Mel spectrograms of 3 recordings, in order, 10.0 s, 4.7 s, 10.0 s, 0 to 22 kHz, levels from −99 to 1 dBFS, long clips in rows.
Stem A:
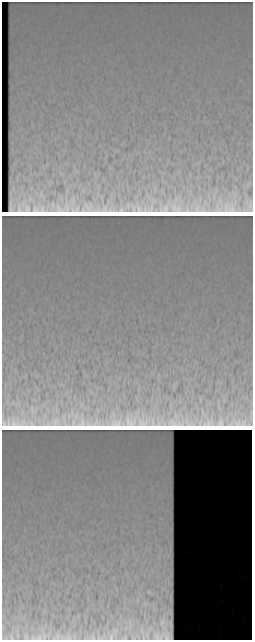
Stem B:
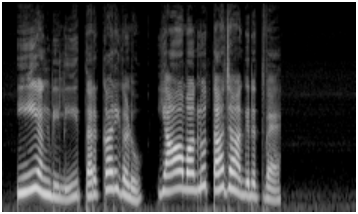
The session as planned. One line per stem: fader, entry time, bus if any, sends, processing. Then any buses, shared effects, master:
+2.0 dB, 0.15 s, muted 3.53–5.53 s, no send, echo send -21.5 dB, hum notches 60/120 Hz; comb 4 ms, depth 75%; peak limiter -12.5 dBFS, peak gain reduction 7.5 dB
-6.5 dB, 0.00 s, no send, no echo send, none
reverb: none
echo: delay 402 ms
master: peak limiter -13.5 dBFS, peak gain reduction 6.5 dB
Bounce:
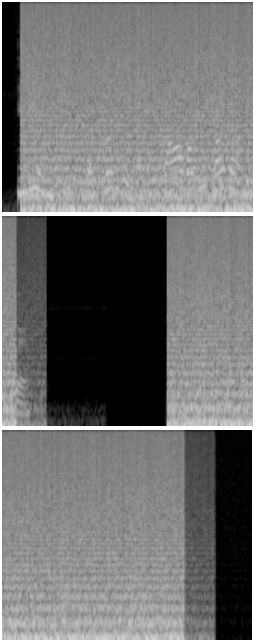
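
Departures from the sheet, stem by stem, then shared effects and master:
stem A: missing hum notches 60/120 Hz; master: missing peak limiter -13.5 dBFS, peak gain reduction 6.5 dB

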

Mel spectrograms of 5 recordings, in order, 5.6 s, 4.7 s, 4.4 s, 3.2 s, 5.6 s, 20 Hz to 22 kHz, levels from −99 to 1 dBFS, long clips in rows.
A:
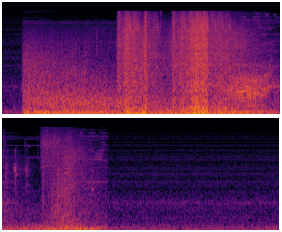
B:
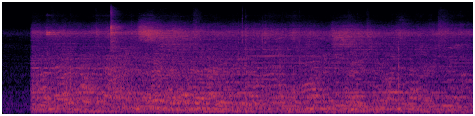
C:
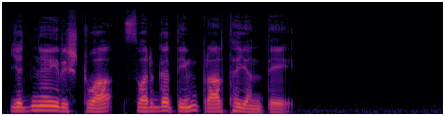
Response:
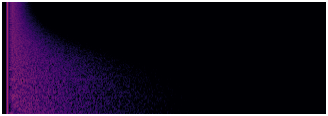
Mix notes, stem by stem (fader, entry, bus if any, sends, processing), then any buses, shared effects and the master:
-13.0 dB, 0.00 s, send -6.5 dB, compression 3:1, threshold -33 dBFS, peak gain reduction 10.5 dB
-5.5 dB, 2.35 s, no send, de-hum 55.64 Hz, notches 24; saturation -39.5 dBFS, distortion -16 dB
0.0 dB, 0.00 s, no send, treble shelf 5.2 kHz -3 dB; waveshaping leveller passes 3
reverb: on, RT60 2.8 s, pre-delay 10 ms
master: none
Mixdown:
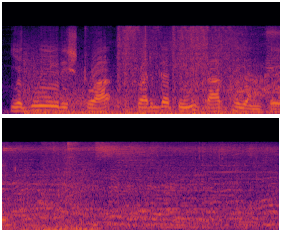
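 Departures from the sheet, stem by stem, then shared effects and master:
stem A -13.0 dB -> -5.0 dB; stem B -5.5 dB -> +6.5 dB; master: extra brick-wall FIR low-pass 9.1 kHz

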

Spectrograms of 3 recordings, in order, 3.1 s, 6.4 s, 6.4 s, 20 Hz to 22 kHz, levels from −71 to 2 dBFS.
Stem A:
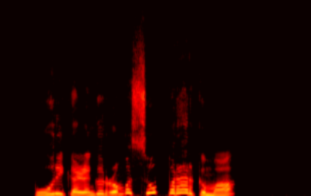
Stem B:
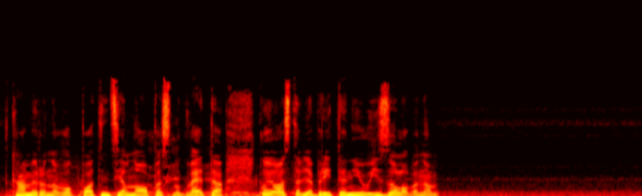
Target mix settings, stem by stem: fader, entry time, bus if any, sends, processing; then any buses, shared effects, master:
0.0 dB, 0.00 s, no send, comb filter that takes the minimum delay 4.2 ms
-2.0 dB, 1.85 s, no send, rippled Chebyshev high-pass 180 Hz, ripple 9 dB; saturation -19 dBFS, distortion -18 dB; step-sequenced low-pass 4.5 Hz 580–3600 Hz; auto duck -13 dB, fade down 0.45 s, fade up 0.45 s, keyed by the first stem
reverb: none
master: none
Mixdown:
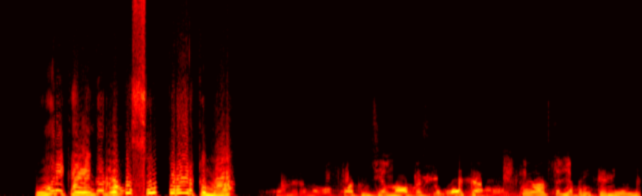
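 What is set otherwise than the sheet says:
stem A 0.0 dB -> +7.0 dB; stem B: entry 1.85 s -> 2.60 s

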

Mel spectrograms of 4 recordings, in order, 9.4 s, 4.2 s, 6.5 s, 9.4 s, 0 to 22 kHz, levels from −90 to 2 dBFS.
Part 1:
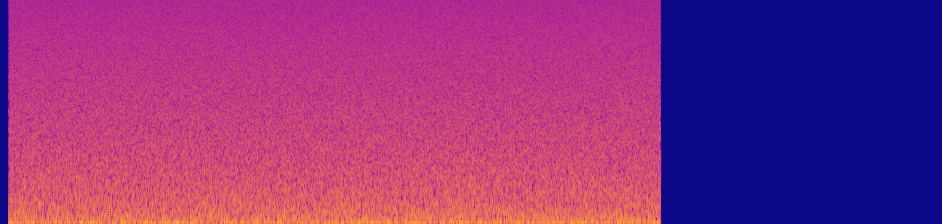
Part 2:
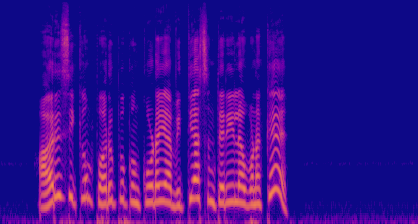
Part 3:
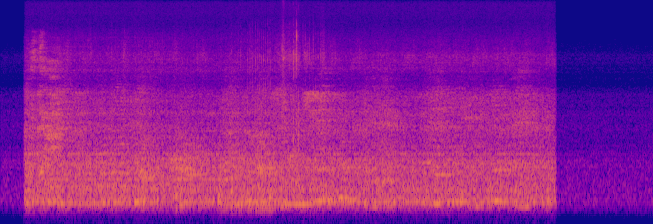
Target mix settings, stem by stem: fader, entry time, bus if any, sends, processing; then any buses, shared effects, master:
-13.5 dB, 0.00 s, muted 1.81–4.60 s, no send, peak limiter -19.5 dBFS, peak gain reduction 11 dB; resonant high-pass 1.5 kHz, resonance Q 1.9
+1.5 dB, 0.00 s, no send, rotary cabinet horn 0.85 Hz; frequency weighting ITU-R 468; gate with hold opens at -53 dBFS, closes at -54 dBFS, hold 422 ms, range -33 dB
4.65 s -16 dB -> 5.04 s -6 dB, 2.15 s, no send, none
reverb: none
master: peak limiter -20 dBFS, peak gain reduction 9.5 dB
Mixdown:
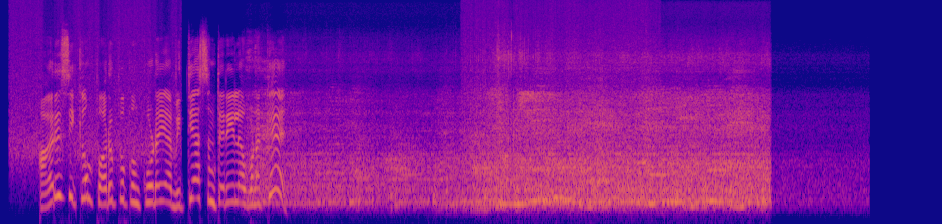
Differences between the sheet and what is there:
stem 2 +1.5 dB -> +11.5 dB; stem 3 -16.0 dB -> -9.5 dB

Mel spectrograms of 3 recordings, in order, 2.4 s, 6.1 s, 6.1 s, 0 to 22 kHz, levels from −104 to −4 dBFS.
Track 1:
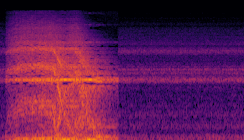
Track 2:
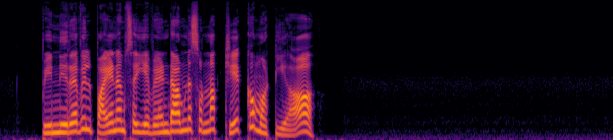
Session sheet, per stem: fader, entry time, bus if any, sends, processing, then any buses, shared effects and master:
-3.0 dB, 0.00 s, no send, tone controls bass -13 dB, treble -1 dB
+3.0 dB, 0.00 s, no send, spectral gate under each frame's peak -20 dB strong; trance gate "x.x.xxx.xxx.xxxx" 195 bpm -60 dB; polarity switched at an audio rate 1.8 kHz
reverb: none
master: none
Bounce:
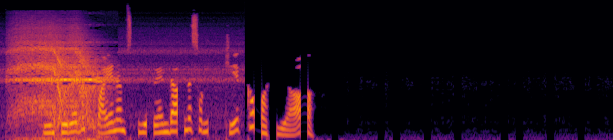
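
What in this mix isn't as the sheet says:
stem 1 -3.0 dB -> +6.0 dB; stem 2: missing polarity switched at an audio rate 1.8 kHz

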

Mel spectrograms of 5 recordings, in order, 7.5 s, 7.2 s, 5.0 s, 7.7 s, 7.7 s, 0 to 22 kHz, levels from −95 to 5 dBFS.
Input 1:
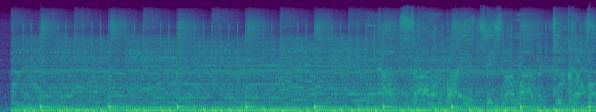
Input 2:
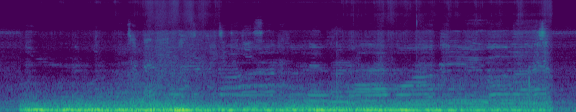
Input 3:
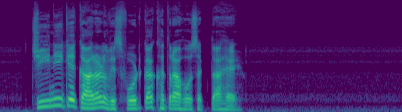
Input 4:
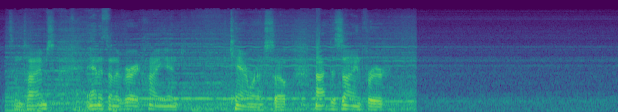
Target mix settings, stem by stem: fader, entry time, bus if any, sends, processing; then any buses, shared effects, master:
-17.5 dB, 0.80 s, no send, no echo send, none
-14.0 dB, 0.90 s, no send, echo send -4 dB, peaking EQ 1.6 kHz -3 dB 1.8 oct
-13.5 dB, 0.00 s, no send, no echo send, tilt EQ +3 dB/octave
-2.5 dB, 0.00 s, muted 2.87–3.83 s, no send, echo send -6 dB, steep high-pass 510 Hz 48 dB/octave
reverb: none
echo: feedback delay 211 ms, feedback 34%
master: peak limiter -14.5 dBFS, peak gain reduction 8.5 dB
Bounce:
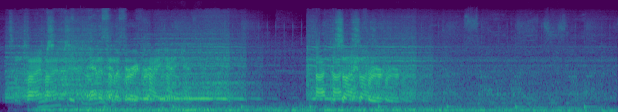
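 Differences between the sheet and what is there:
stem 2: entry 0.90 s -> 0.10 s; stem 3: missing tilt EQ +3 dB/octave

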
